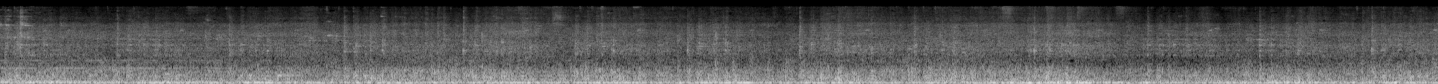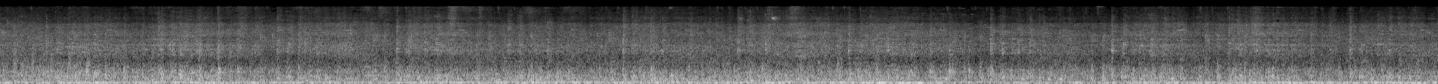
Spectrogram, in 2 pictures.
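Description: Canadian Pacific freight train of covered hoppers and tank cars rolling past close by: a steady, loud rumble of steel wheels on the rails.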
